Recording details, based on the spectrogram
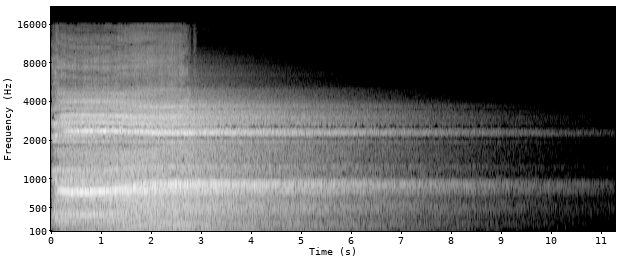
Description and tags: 1. of 4 Monster Screams (Dry and with Reverb)
Monster Scream 1 WET
Atmosphere, Creature, Creepy, Eerie, Effect, Fantasy, Film, Game, Growl, High, Horror, Huge, Monster, Movie, Mystery, pitch, Reverb, Roar, Scary, Sci-Fi, Scream, Sound, Sounddesign, Sound-Design, Spooky, Strange, wet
